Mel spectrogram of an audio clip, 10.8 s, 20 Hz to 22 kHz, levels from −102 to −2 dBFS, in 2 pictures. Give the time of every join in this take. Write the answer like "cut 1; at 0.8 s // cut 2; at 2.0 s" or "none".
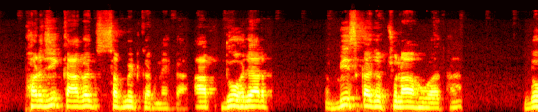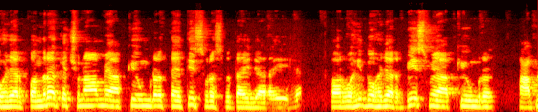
none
